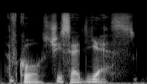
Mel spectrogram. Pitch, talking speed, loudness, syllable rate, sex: 110 Hz, 205 wpm, -20 LUFS, 4.8 syllables/s, male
